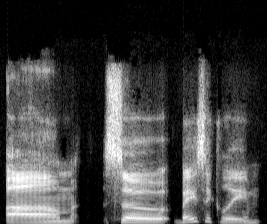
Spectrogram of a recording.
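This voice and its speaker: A man's voice: mid-range voice, very slow, clear, resonant tone, no room sound, clean studio sound. A man with an easygoing, rambling way of talking, chatting casually as he hosts an interview over a video call. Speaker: podcast host.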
